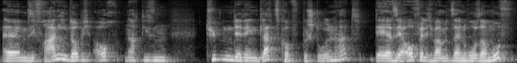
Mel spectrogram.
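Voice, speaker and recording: Higher-voiced man in casual podcast chat. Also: normal speed, darkish tone. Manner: conversational, recaps from notes. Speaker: podcast co-host. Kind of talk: casual chat reviewing an audio drama.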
